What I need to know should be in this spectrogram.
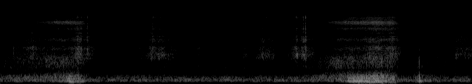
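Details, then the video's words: Sound asleep, the Miniature Schnauzer Jiji gives two rough, rasping snores about three seconds apart, with soft breathing noise in between. "ミニチュアシュナウザー(ジィジィ）、 立派ないびきで爆睡！"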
